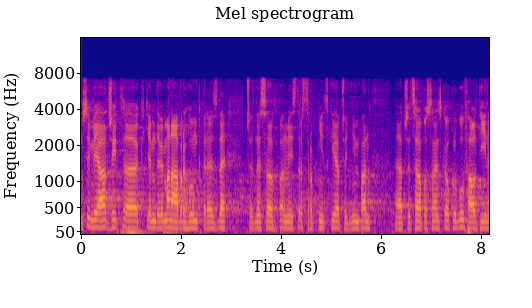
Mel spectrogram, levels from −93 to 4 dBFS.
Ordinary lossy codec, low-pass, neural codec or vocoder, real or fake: MP3, 96 kbps; 7.2 kHz; none; real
